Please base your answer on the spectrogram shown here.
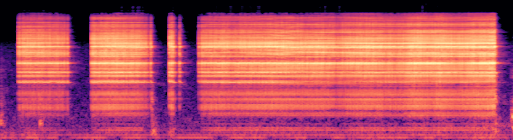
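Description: A cross-field (transverse field) electric machine gives off a loud, steady high-pitched buzzing vibration in a few sustained bursts, broken by short silences before one long continuous stretch.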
